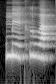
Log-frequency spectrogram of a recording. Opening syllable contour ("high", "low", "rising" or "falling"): low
